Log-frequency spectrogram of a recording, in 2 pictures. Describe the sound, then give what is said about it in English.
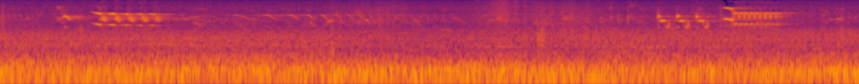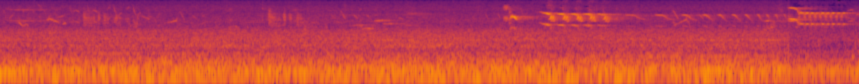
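A great crested flycatcher, a large flycatcher, gives a few short, bright calls spaced several seconds apart over a steady, low background hum. “That again is a call from the great crested flycatcher. It's a big bird for a flycatcher.”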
